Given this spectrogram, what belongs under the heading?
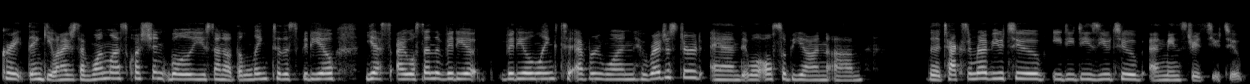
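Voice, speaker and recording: A woman moderating a webinar, brisk and polite as she handles questions. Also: a little high, steady tone, darkish tone. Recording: dull distant web call audio.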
